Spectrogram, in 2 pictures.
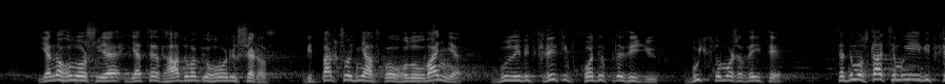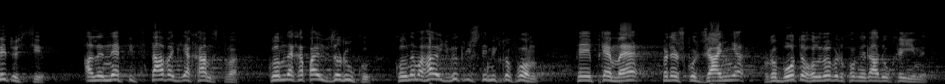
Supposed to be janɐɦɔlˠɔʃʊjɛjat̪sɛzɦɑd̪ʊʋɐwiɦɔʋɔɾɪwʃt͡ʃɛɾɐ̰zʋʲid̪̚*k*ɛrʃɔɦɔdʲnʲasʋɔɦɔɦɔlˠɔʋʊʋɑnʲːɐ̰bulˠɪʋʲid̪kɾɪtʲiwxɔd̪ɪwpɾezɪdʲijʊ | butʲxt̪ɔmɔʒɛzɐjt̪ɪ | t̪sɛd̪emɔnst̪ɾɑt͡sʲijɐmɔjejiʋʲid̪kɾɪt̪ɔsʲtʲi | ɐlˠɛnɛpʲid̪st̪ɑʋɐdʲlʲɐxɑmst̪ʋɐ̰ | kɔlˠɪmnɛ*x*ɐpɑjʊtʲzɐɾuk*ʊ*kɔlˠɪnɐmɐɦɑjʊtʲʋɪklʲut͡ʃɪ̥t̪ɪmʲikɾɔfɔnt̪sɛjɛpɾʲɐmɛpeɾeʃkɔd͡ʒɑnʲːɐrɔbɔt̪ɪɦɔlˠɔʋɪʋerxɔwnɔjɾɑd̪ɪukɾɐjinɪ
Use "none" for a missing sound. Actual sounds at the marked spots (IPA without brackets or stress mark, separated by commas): p, x, ʊ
